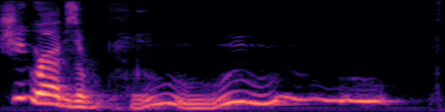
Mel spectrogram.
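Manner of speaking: voice cracking, high, drawn-out "oohs". Narrating a film while reading a teleprompter, voice cracking. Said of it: "voice is cracking".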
